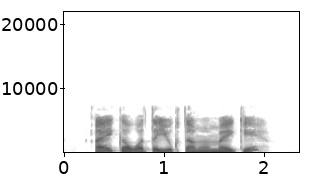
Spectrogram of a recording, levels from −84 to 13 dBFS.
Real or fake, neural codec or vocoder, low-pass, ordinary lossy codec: real; none; 7.2 kHz; MP3, 64 kbps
